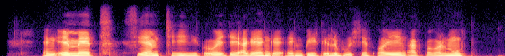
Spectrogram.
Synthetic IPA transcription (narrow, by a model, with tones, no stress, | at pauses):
ɛ˨ŋe˦me˦t̪ | si˦ɛ˨mtʰi˦ko˦we˦d͡ʒe˨a˨ɡɛ˦ŋɡɛ˨ʔɛ˨ŋbi˦ke˦lu˦bu˨se˦ko˦eŋa˦k̚pɔ˦ɡɔ˨lmu˦t̪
